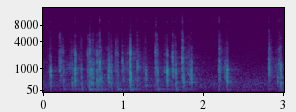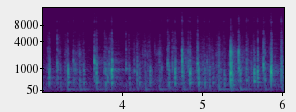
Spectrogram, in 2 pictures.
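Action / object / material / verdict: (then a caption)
tap / plastic mechanical keyboard / plastic / none. A compact 68-key NiZ Plum Atom 68 mechanical keyboard with a hollow white plastic case and purple and yellow plastic Domikey Gas Attack SA keycaps sits on a desk pad while both hands type on the keys with their fingertips. Quick, dry, mid-pitched plastic clacks patter in an uneven stream and stop briefly around two seconds in. The typing then resumes with a few sharper, louder strokes toward the end.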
